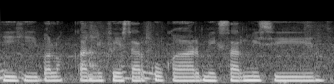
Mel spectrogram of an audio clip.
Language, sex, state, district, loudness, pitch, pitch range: Chakma, female, Tripura, Dhalai, -12 LUFS, 180 Hz, 175-185 Hz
